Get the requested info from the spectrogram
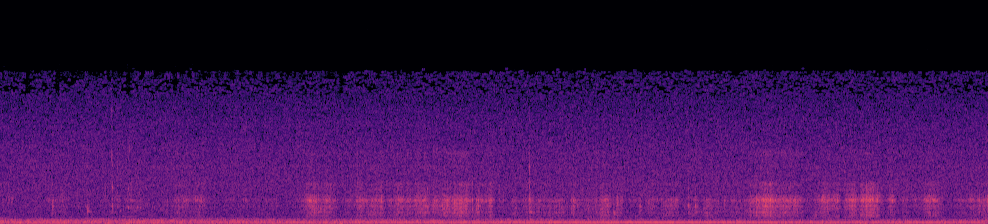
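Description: A boat engine running steadily with an even hum, with light clicks and rustles over it around the middle and again near the end.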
